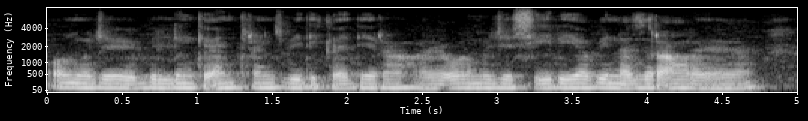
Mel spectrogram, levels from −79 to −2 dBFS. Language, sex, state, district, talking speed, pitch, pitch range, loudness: Hindi, male, Arunachal Pradesh, Papum Pare, 215 wpm, 110 Hz, 110-115 Hz, -19 LUFS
